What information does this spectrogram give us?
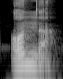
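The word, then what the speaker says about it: おんな: The kun reading for woman or female is onna, and following sentence can help us remembering this. Is she a new player? Oh no, she's a regular player.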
